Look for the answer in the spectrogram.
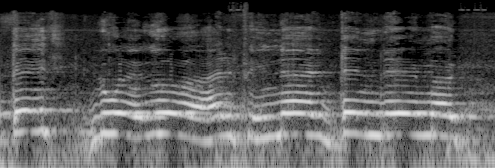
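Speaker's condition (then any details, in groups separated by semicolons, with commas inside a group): Cerebral palsy; speaks with difficulty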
